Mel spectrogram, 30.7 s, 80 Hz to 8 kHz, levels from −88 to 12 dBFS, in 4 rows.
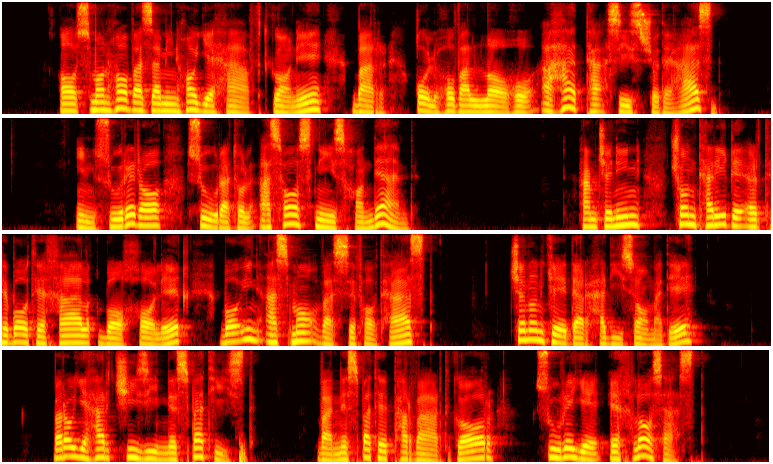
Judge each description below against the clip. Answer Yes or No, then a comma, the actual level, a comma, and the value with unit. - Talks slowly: Yes, slow, 95 wpm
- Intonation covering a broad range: Yes, wide, 5.7 semitones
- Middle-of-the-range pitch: No, low, 130 Hz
